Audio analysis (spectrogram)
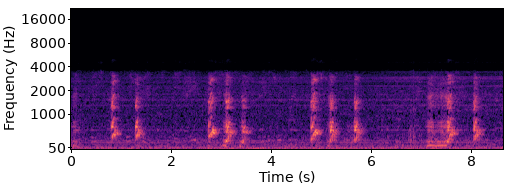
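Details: Sleeping male Siberian husky giving muffled, stifled barks, roughly eleven short woofs clustered in pairs and triples, separated by quiet gaps of one to two seconds, with faint hiss throughout.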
